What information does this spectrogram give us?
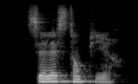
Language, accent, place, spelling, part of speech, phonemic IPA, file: French, France, Paris, Céleste-Empire, proper noun, /se.lɛs.tɑ̃.piʁ/, LL-Q150 (fra)-Céleste-Empire.wav
- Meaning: Celestial Empire (China)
